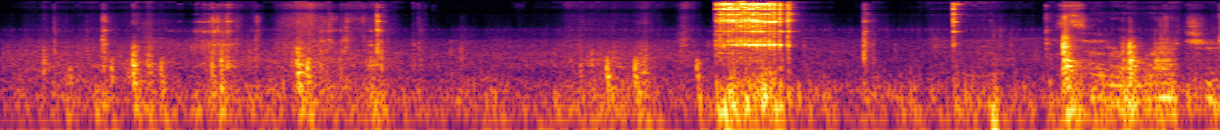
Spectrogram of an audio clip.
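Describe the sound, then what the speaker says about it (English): A mechanic's ratchet turns a cleaned, previously rusty suspension bolt, giving a close series of quick clicking and mechanical rattles with one louder burst of grinding noise midway. "Set our ratchet gear going."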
